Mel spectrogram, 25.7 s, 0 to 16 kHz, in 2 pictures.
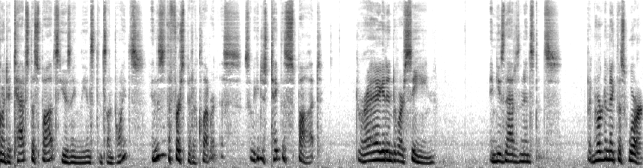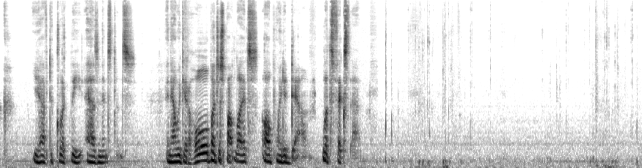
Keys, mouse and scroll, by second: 6.8 click, 8.3-9.3 scroll down 3, 9.3-10.4 drag, 11.4-11.9 scroll down 3, 11.9-12.6 scroll up 6, 14.9 click, 20.4-20.7 scroll down 4, 20.6 middle click, 21.0 click, 21.3 shift+a, 23.1-23.7 drag, 23.8-24.1 scroll down 2, 24.0 scroll up 3, 24.1 click, 24.5 click.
